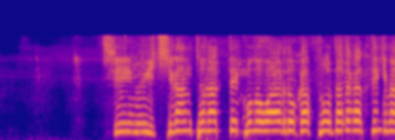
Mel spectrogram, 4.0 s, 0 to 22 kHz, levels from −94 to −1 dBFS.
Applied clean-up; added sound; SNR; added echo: neural mask model Resemble Enhance denoiser.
